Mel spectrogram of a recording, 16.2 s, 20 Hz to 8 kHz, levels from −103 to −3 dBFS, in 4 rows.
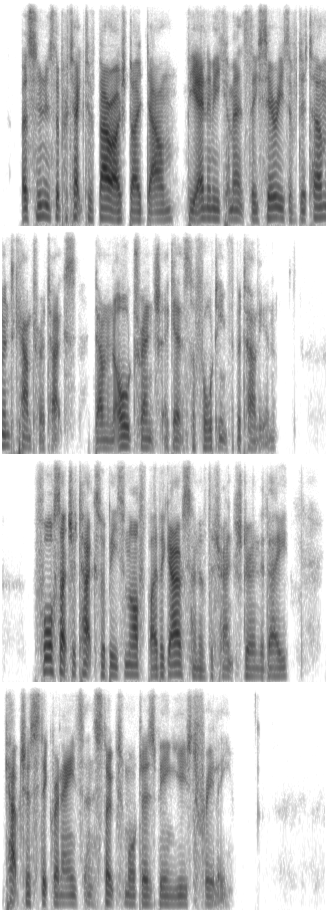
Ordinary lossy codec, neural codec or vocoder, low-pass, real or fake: Opus, 24 kbps; codec, 16 kHz, 6 kbps, DAC; 7.2 kHz; fake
